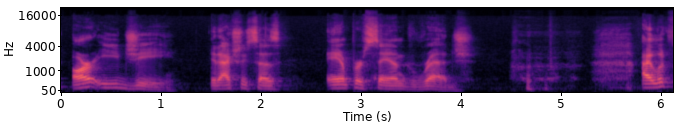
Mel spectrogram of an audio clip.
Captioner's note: chuckles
